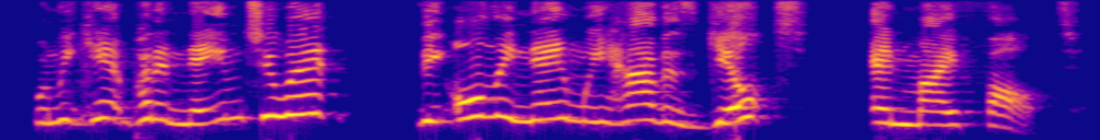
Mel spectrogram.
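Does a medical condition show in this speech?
No.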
